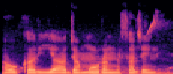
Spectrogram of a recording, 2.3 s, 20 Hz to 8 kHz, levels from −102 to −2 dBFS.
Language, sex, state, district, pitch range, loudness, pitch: Chhattisgarhi, male, Chhattisgarh, Jashpur, 125-135 Hz, -24 LUFS, 130 Hz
